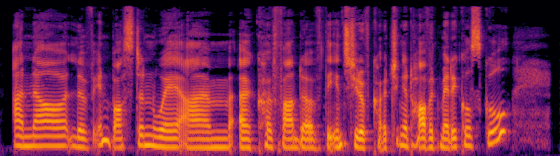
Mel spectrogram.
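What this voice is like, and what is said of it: Mixed South African, Kiwi, Australian accent. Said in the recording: “your accent is not Brooklyn ... It is a very unique combination of South Africa, New Zealand, Australia ... 2 years of backpacking accent thrown in there”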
